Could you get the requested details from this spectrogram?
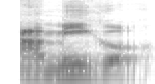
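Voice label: "amigo", Spanish, male; mekanta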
